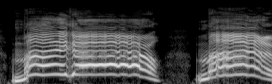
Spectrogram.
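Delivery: very high, cracking voice breaking apart, dying-goat bleat. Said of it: "I kinda sound like a dying goat".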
